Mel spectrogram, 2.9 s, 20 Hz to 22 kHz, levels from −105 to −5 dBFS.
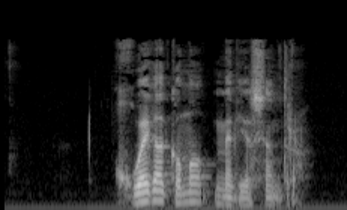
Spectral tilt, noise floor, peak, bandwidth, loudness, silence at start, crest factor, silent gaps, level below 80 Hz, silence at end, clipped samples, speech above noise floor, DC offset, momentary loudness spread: -3.5 dB/octave; -80 dBFS; -18 dBFS; 11.5 kHz; -38 LUFS; 0.95 s; 22 dB; none; -74 dBFS; 0.4 s; under 0.1%; 42 dB; under 0.1%; 19 LU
